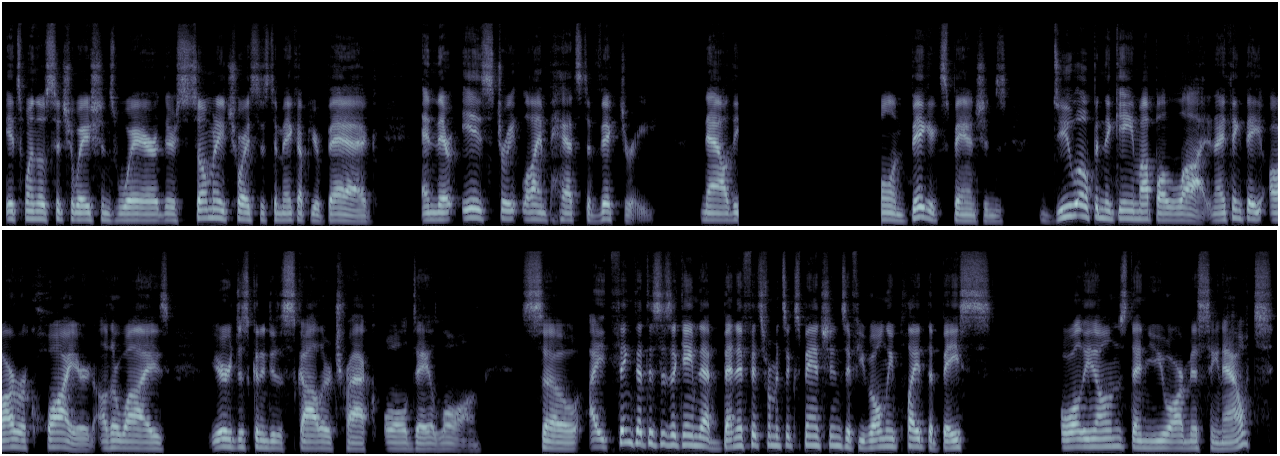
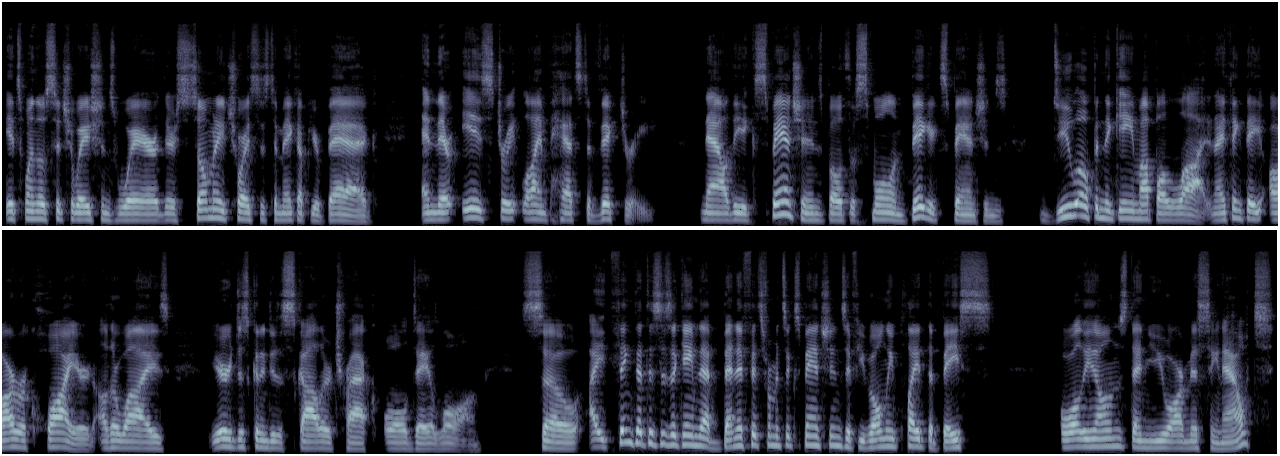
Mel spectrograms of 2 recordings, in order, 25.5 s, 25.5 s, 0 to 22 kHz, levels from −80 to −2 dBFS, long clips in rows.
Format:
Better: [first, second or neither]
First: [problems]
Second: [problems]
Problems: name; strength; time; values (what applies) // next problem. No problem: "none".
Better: second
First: audio cutting out; at 7.5 s for 1.5 s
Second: none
